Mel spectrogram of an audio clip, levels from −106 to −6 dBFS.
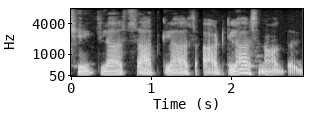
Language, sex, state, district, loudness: Hindi, male, Bihar, Kishanganj, -20 LUFS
